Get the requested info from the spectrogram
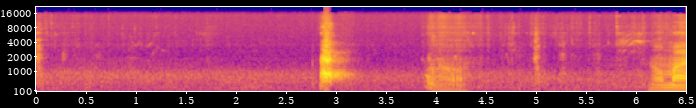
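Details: Chihuahua cross dog running around wildly: near-silence broken by one sharp, loud single bark, followed by a person talking.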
